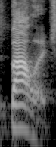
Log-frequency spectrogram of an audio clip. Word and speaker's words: Balich: Richmond, Williams, Dean, Schlottman, Ogala, Pretzel, Butler, Newquist, Balich, I've ever heard that. How do you say it? Say your name. My name is Balage. Like college would it be?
